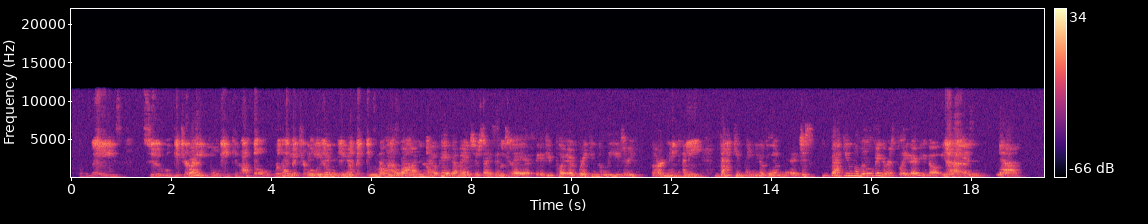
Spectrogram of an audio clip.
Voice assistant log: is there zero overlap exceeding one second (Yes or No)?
No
